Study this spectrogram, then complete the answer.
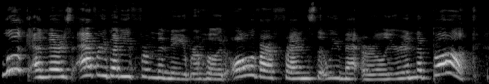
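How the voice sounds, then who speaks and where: Leading a read-aloud and singalong for little kids, this librarian speaks a little fast in a high, expressive, somewhat bright voice. She's playful and encouraging and frequently puts questions to her young audience.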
